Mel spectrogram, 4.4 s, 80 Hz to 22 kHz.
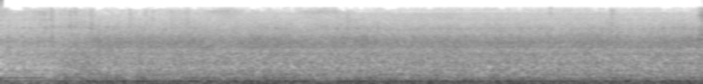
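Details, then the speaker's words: Kobelco SK140 excavator, about 1,082 hours, engine at full throttle, recorded inside the cab: a steady, even deep drone at top revs with no knocks, misses or rattles; healthy and quiet in the cab. "that is on full. This is just for sound now, but that's on full tilt RPM, and it's very quiet in here."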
